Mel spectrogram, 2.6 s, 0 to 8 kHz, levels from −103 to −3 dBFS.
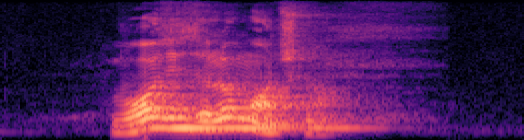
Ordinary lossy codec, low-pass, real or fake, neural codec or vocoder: none; none; real; none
